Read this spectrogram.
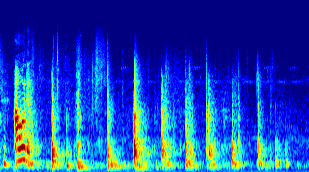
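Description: Footsteps walk away across a hard floor.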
